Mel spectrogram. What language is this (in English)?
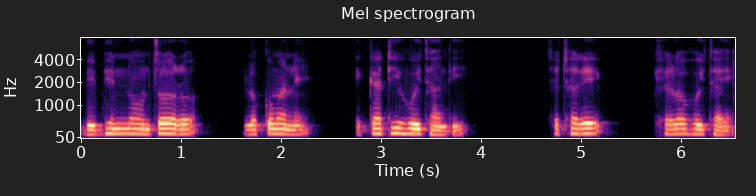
Odia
